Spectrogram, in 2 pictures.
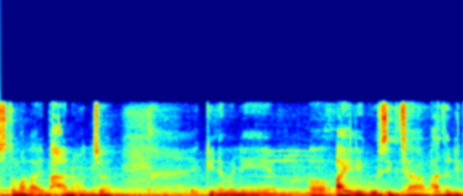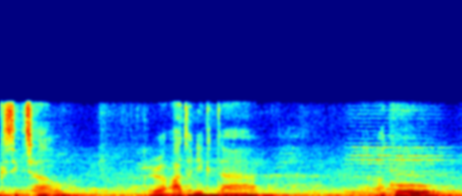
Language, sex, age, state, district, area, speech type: Nepali, male, 30-45, West Bengal, Darjeeling, rural, spontaneous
